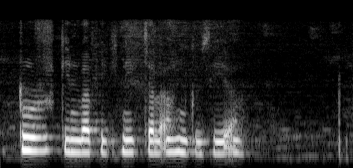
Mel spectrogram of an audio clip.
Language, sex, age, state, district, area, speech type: Santali, female, 18-30, West Bengal, Paschim Bardhaman, urban, spontaneous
